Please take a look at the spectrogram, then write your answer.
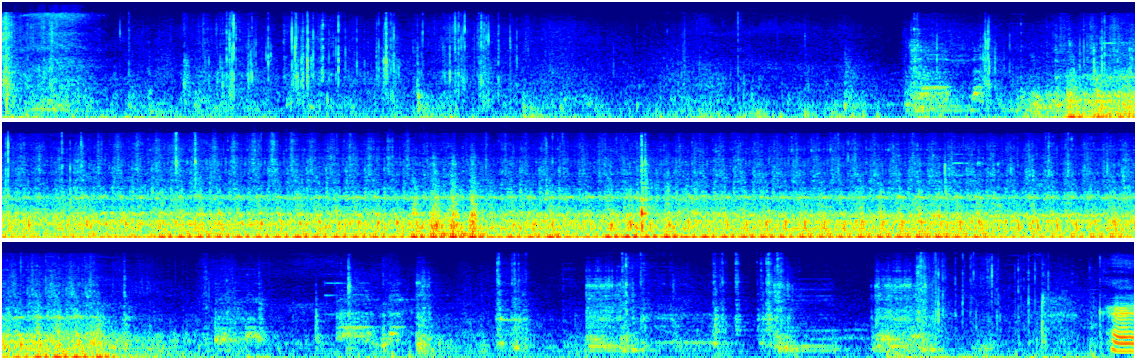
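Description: A sewing machine stitches in the ditch along quilt binding in one sustained, loud, even run of rapid stitching, preceded and followed by quieter handling sounds.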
